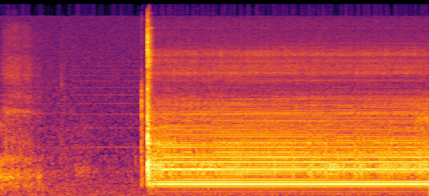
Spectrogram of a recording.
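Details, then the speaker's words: Coffee machine on first start-up, flush cycle with hot water button pressed: a click, then a steady electric pump hum, but no water comes out; pump runs without delivering, maybe worn pump seals. "it's making a noise I can hear the pump running but uh doesn't seem to be doing anything"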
